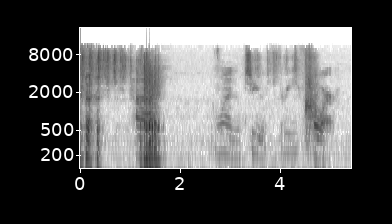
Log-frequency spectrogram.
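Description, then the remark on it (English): A handful of dice clatters and rattles in two quick bursts, the second louder, followed by people talking quietly; the dice are rolled for a logic plus negotiation check. “She is, however, going to roll her logic plus negotiation, because that is how she works.”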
